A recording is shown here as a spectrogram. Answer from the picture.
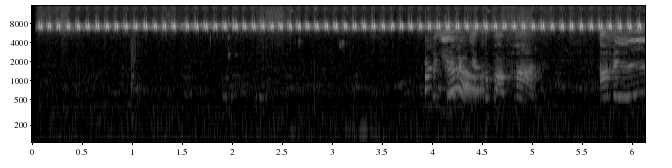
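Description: A cricket chirping in a fast, even, high-pitched pulse, about eight or nine chirps a second. A voice speaks briefly about four seconds in.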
